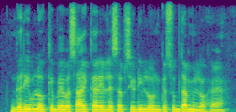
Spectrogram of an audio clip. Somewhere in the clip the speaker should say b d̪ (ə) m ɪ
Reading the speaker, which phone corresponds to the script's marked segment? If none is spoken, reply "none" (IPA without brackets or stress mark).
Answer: a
